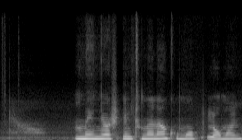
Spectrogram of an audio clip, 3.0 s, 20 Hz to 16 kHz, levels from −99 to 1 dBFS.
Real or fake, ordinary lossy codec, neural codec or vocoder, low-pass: fake; none; autoencoder, 48 kHz, 32 numbers a frame, DAC-VAE, trained on Japanese speech; 14.4 kHz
